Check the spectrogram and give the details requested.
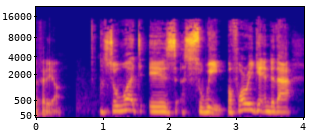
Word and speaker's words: Sui: first off what is sweet and first off what's how is it pronounced it is Sweet It Is Not sui I've been corrected multiple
